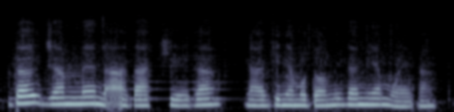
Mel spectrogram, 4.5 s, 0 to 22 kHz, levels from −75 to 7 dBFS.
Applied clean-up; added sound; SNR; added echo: neural mask model RNNoise.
